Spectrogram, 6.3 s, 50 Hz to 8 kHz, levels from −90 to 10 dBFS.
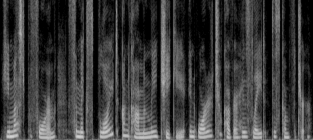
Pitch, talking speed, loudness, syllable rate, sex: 255 Hz, 135 wpm, -18 LUFS, 4.6 syllables/s, female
